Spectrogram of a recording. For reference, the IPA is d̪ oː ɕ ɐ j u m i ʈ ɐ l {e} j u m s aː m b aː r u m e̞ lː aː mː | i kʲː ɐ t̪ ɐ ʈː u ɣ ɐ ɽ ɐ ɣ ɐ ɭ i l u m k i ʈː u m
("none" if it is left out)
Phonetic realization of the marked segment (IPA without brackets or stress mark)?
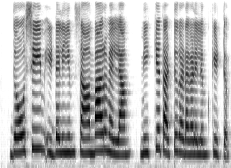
i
